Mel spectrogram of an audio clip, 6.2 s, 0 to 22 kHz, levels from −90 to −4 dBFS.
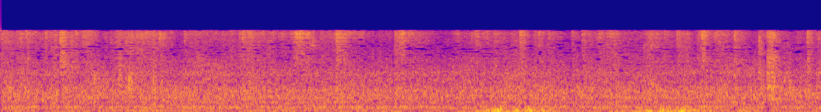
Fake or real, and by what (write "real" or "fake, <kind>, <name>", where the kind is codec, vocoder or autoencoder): real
